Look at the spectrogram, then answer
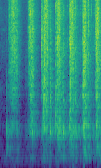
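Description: Plaster being scraped off the top of a mould while casting gypsum skirting boards at home, a series of about five rough rasping strokes in steady rhythm, close and fairly loud with brief gaps between them.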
